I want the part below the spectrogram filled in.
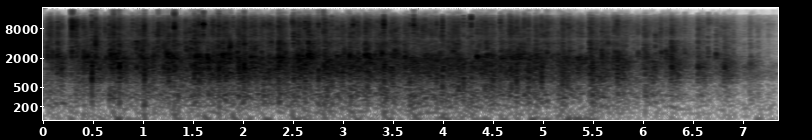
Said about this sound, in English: can we get a round of applause for our Place 5 candidates?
